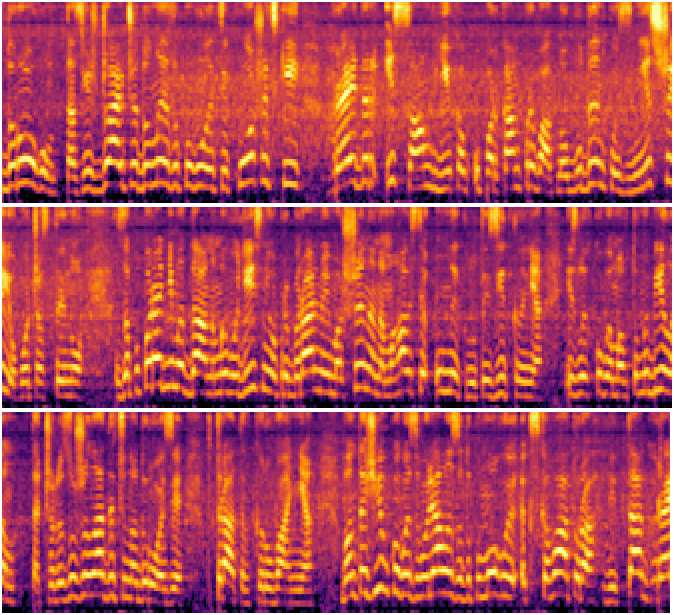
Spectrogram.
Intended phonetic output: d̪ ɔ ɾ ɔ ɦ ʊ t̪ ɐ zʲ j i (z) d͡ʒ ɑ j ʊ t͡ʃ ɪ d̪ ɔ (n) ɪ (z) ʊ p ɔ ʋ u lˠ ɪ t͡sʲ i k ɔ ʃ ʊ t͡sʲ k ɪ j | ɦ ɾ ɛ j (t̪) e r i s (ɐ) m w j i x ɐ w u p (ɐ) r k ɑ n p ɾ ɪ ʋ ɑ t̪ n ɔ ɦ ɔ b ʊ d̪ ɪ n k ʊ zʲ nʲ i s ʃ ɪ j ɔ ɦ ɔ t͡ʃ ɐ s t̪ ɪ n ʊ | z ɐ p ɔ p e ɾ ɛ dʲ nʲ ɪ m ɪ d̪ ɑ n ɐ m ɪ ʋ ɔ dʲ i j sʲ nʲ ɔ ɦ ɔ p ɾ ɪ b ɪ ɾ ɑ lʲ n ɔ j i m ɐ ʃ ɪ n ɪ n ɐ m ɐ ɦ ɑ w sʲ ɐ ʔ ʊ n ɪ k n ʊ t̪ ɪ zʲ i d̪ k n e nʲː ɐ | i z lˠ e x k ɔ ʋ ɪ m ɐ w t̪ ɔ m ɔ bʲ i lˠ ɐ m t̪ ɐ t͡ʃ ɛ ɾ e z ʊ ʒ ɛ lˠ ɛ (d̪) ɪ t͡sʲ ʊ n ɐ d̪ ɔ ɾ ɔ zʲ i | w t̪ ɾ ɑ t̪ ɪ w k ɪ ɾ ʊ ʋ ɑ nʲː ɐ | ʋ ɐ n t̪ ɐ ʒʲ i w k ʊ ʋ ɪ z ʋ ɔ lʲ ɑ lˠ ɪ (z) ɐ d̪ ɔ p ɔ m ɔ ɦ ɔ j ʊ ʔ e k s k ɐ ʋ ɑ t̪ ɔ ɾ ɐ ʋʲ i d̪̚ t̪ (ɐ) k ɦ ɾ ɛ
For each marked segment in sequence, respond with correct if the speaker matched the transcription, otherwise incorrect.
incorrect: ʒ, correct, correct, incorrect: d̪, incorrect: ɑ, correct, correct, correct, incorrect: ɑ

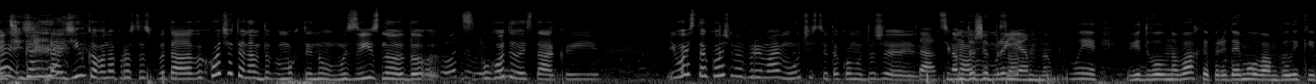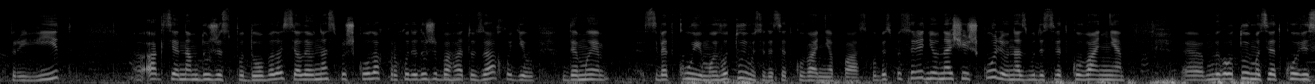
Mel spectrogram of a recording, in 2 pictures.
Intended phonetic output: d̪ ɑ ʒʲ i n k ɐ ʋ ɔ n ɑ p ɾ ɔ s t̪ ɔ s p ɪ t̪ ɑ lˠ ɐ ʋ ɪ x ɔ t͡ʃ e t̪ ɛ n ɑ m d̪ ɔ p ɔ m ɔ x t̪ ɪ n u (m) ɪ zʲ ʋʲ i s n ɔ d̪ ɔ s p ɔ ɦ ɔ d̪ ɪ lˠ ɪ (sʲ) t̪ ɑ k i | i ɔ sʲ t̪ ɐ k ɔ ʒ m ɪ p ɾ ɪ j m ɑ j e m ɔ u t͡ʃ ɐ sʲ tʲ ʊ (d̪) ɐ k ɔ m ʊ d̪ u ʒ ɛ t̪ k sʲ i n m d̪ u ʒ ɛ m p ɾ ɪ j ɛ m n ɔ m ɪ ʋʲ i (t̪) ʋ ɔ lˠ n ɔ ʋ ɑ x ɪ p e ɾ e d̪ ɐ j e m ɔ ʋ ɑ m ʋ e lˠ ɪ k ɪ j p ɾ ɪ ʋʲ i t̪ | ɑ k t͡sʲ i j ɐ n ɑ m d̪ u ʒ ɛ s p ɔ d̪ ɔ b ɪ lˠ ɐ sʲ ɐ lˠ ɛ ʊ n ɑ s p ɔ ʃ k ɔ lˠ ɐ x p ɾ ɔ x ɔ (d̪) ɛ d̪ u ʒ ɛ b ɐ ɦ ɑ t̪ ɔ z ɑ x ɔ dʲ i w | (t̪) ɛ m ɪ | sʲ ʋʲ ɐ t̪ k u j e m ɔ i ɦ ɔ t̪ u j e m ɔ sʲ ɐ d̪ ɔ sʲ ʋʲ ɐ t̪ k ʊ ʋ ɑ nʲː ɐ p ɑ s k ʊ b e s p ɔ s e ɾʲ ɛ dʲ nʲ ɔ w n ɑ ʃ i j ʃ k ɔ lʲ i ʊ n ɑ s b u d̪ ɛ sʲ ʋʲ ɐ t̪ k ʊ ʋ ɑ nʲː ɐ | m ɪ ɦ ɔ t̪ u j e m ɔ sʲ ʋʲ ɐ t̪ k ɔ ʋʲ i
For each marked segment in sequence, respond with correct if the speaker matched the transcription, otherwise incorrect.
correct, correct, incorrect: t̪, incorrect: d̪, correct, incorrect: d̪

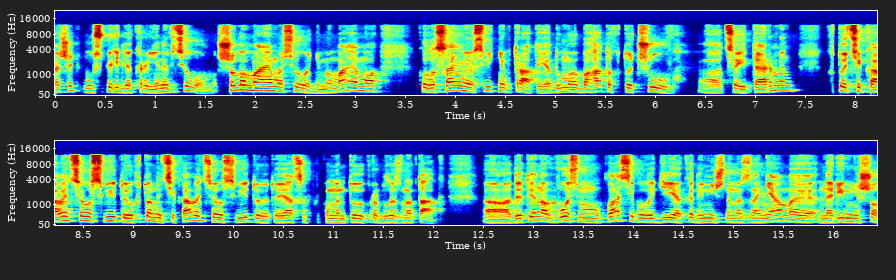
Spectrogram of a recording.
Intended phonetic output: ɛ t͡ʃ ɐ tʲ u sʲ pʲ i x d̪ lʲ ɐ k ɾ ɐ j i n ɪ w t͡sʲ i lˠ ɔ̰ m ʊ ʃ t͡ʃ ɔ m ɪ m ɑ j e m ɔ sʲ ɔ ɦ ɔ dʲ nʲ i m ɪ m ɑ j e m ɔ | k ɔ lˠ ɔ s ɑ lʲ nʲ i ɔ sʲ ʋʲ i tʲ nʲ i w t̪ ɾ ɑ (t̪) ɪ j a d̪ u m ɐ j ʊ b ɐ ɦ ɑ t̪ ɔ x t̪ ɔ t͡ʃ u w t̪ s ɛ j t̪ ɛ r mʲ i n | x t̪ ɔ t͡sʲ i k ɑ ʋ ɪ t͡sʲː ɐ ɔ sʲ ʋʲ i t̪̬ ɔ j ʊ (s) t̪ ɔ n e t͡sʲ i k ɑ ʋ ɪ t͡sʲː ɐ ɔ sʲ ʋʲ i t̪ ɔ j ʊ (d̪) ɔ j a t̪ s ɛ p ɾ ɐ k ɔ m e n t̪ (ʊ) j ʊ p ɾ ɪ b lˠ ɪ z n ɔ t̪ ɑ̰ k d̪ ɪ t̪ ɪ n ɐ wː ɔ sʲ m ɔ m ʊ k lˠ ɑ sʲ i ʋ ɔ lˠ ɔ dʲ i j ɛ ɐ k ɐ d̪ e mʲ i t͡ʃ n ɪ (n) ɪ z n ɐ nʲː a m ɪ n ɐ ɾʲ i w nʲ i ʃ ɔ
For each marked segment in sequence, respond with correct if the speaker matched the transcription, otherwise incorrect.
correct, incorrect: x, incorrect: t̪, incorrect: u, incorrect: m

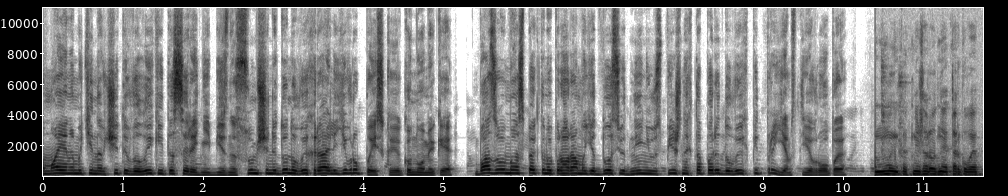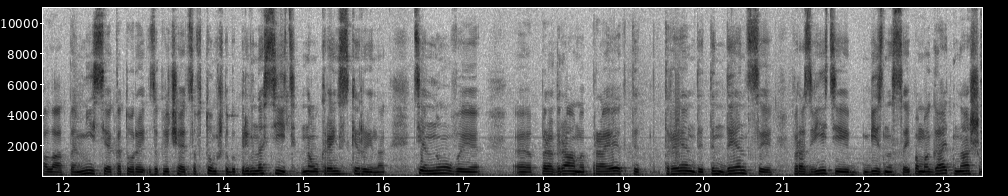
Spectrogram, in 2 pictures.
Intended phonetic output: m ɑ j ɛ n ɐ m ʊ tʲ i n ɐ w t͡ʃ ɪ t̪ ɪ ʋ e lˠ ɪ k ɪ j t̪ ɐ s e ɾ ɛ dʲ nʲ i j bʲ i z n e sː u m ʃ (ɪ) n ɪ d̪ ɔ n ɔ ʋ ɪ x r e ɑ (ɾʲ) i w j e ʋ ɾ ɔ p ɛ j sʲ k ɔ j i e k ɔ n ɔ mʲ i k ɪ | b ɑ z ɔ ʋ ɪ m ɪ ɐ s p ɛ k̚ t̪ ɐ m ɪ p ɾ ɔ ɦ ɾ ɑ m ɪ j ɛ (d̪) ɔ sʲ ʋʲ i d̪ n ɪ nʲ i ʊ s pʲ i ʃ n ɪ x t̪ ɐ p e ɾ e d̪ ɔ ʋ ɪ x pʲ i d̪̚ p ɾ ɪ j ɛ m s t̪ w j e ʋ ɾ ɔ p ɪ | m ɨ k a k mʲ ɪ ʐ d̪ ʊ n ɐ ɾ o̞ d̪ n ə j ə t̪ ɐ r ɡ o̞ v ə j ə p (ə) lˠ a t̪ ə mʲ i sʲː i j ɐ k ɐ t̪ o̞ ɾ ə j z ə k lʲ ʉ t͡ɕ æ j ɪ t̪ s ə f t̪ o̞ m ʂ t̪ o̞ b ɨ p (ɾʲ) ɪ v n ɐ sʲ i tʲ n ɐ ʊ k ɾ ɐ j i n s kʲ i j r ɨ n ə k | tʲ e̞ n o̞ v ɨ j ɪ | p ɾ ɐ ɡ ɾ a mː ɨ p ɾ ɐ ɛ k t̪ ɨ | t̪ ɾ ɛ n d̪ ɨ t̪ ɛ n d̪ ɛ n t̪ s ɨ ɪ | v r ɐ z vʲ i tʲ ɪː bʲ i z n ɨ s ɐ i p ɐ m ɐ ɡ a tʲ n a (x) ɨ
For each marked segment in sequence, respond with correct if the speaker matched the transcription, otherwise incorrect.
correct, incorrect: lʲ, correct, incorrect: ɐ, correct, incorrect: ʂ

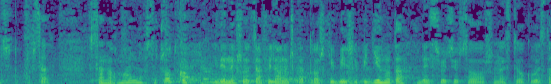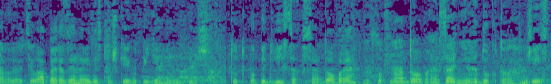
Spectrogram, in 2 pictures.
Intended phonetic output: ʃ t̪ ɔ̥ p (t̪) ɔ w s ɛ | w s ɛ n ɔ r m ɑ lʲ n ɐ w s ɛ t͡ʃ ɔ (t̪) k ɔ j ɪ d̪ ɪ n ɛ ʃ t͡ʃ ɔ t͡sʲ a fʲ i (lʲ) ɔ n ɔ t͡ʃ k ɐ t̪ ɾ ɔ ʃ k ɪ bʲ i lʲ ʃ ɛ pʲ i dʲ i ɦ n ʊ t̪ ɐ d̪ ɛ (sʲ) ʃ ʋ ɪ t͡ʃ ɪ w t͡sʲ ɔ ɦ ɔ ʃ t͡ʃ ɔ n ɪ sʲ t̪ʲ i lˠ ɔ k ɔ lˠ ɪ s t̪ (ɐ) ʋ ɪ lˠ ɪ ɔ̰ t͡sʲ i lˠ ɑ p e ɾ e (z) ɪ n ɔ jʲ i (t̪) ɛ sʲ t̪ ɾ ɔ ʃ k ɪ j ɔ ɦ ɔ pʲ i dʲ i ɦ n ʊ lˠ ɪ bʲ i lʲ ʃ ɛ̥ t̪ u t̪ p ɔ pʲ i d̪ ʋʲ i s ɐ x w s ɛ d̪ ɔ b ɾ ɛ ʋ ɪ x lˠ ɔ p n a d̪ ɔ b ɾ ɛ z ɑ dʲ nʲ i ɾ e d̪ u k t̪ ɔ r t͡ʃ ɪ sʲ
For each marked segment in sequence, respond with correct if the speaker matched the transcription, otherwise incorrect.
correct, correct, correct, correct, incorrect: ɑ, correct, incorrect: d̪

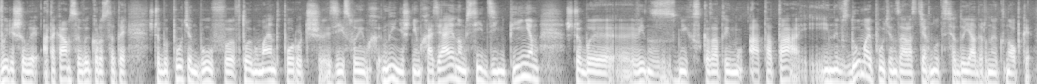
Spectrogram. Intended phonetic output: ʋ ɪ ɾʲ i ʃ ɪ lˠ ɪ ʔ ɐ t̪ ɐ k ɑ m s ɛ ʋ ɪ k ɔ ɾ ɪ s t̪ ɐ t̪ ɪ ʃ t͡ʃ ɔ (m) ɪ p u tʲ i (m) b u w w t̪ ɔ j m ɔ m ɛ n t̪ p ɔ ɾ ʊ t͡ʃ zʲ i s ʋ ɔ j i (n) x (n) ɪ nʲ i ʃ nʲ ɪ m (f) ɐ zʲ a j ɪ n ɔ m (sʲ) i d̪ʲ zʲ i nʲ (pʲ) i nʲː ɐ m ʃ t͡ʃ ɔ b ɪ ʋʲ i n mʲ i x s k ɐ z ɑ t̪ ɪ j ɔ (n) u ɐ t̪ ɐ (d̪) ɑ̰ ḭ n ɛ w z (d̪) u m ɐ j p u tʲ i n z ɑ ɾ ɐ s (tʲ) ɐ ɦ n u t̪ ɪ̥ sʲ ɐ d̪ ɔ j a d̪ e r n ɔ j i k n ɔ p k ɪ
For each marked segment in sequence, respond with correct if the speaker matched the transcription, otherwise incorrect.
incorrect: b, incorrect: n, incorrect: m, correct, incorrect: x, correct, correct, incorrect: m, incorrect: t̪, correct, correct

